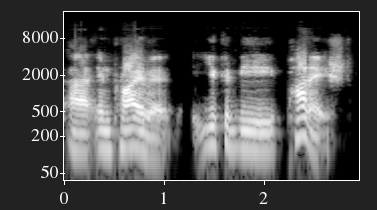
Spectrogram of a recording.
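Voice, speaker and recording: A man tells his own story as an interview guest, and he grows animated and laughs easily. His voice sits at a middle pitch. The recording sounds a little dull and lo-fi. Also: slow. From Saudi Arabia.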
